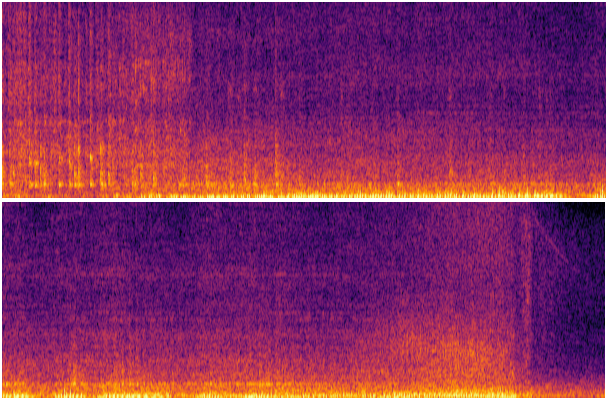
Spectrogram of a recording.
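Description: Vehicle engine revving: its note rises and falls several times over the running sound, with a thin high whine over the last couple of seconds, then cuts off suddenly near the end.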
